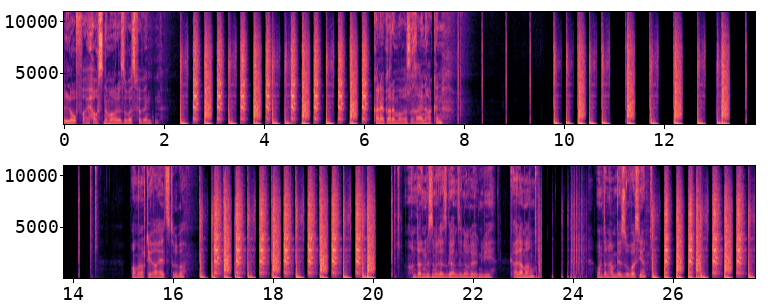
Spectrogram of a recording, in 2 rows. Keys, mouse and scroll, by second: 6.1 F9, 7.8 KP_Multiply, 7.8 typing, 10.1 typing, 14.3 space, 16.4-16.9 typing, 16.5 KP_Multiply, 20.3 KP_Multiply, 20.6 click, 22.7-24.0 typing, 22.8 click, 23.5 click, 24.2 ctrl+shift+scroll down 1, 25.5 typing.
